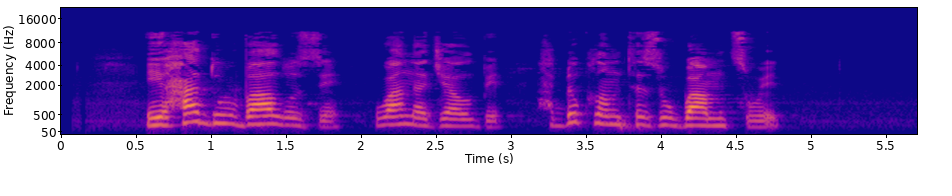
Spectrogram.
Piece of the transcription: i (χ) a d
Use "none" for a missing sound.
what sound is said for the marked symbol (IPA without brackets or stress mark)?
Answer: ħ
